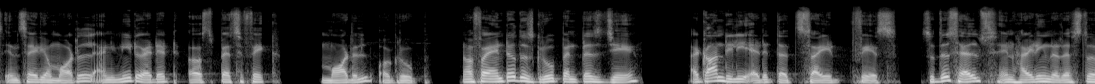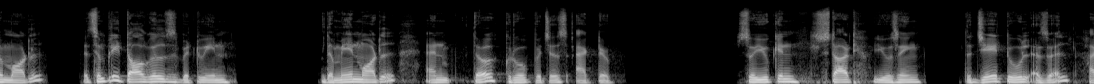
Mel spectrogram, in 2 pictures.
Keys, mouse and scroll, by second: 0.2-0.9 scroll down 4, 0.9-4.4 scroll up 7, 5.0 double click, 5.3-5.7 scroll down 3, 5.7-6.1 scroll up 3, 6.1 j, 6.6-9.5 scroll up 1, 9.5 j, 10.5-11.3 scroll down 3, 11.3-12.9 typing, 14.2-14.7 scroll down 4, 14.7-16.4 scroll up 4, 16.7 j, 17.6-18.5 scroll down 11, 18.5-19.0 scroll up 3, 19.2-20.6 scroll down 12, 20.6 scroll up 5.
